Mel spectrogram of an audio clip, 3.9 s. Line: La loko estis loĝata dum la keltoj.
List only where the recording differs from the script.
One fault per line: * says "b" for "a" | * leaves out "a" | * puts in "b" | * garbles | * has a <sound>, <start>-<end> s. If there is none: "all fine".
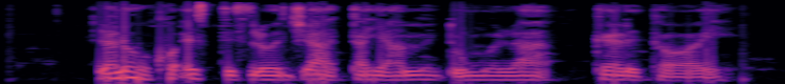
* puts in "jam"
